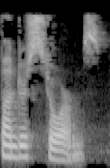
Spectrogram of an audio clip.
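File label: "thunderstorms", English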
